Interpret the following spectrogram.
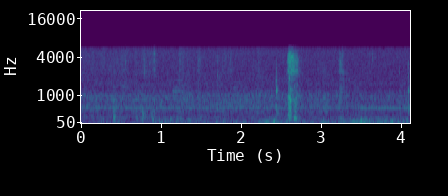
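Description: A dog barks once, a short loud bark about two and a half seconds in, over light scuffling of two dogs playing.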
